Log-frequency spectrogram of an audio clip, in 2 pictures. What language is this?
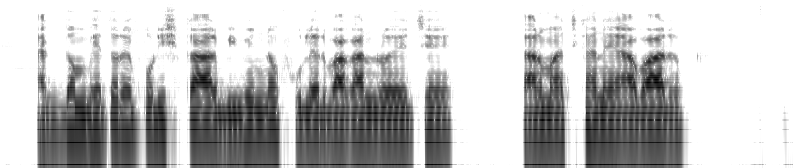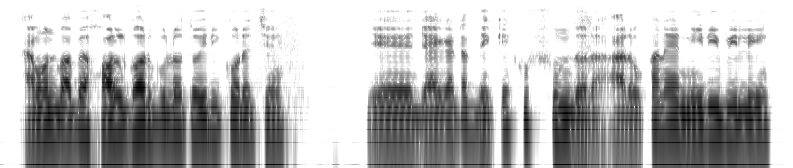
Bangla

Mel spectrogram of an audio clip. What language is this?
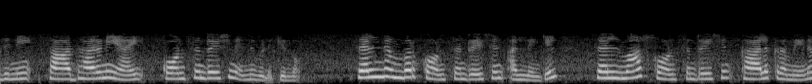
Malayalam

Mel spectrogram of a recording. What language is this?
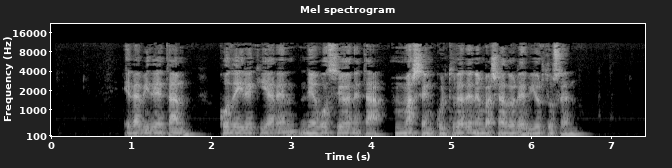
Basque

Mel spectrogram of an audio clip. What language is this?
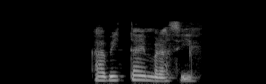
Spanish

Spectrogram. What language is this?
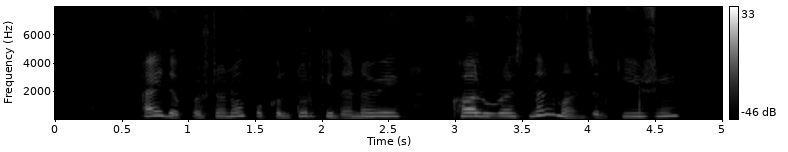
Pashto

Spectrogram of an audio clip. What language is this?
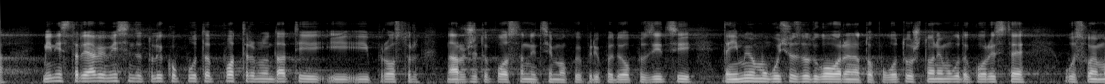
Serbian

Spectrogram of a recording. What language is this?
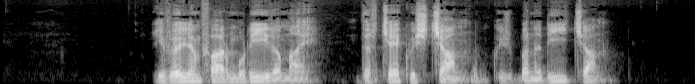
Romansh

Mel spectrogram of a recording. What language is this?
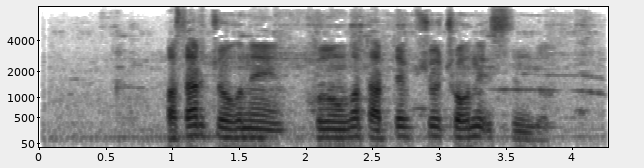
Uyghur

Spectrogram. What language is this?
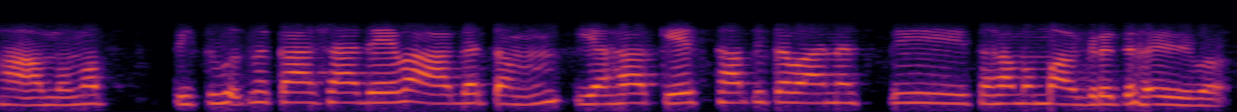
Sanskrit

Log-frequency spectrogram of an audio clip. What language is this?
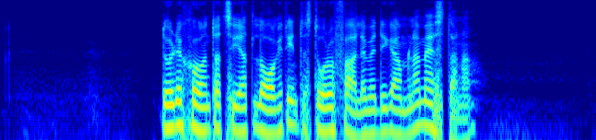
Swedish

